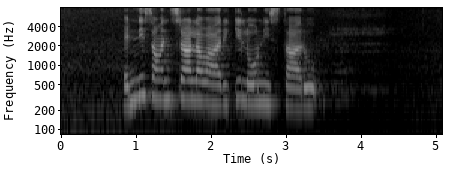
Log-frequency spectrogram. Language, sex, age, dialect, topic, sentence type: Telugu, female, 25-30, Telangana, banking, question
